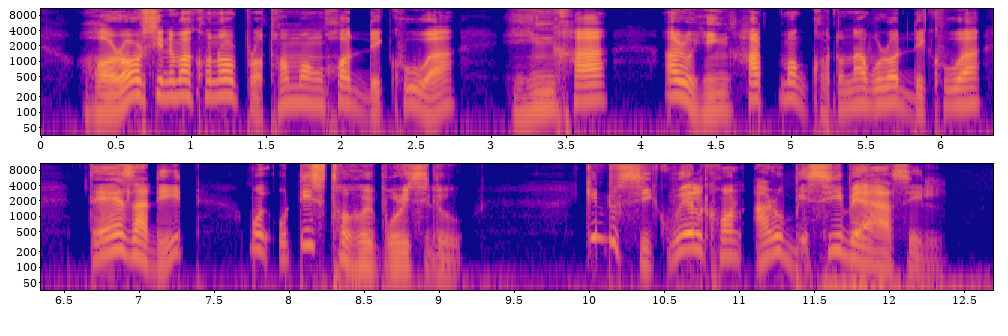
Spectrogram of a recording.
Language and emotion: Assamese, disgusted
